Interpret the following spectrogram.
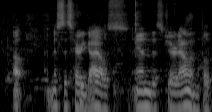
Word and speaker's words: Giles: i missed this harry guiles and this jared allen both numbered you say giles yeah is it harry generals well then then wouldn't it be jiff instead of gif based on that harry giles to 349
